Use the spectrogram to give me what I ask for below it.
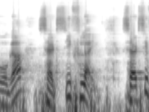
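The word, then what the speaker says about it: tsetse: सेट्सी फ्लाई को जब आप बोलेंगे तो यहाँ पर इसका जो पहला टी है आप इसको साइलेंट कर देंगे तो बड़ी आसानी से आप इसको याद रखेंगे। ये हो गया सेट्सी फ्लाई।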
